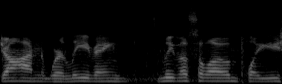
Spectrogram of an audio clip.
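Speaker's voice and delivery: earnest, begging pleading tone. Retelling how Sandra asked him to leave them alone: imitating Sandra begging. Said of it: "begging him".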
